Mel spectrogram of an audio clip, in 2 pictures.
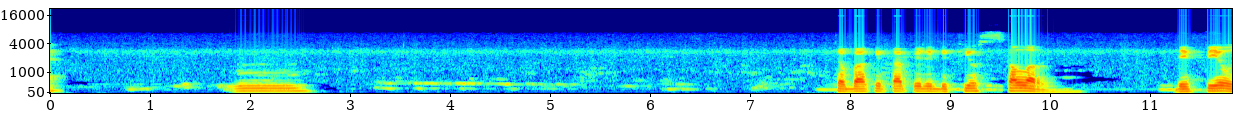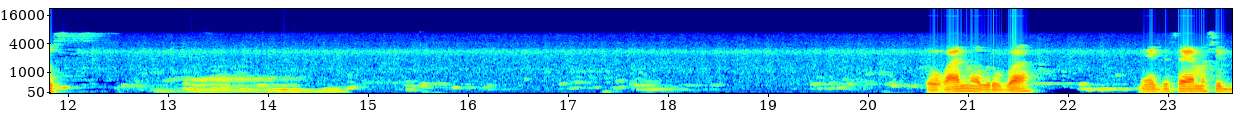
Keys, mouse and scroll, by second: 0.5-1.6 scroll down 4, 3.4 right click, 4.3-5.2 scroll down 4, 7.6 right click, 8.7 click, 12.4-12.8 scroll down 2, 14.0 click, 20.1-21.6 scroll up 5.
